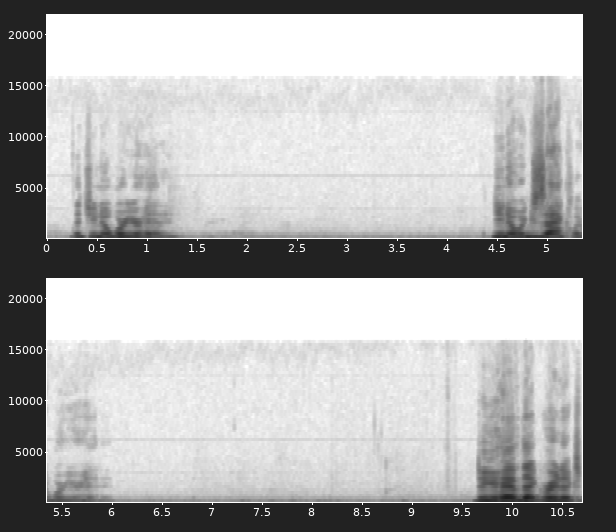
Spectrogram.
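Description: A man speaks into a microphone in a calm, preaching manner, pausing between phrases.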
